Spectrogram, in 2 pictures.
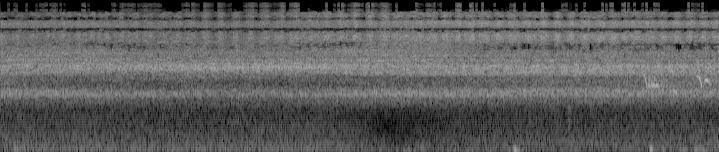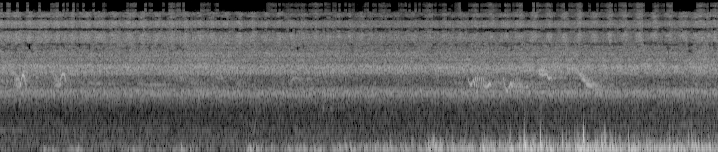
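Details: Cicadas drone shrilly and without break in a dipterocarp forest during the dry season. A few thin bird chirps sound midway, and low rushing gusts of wind rise toward the end.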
